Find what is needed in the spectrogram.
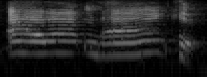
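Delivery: high, slow put-on voice; mock complaint. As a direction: fake a snooty dislike. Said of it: "It would be really fucking weird if I was like".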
